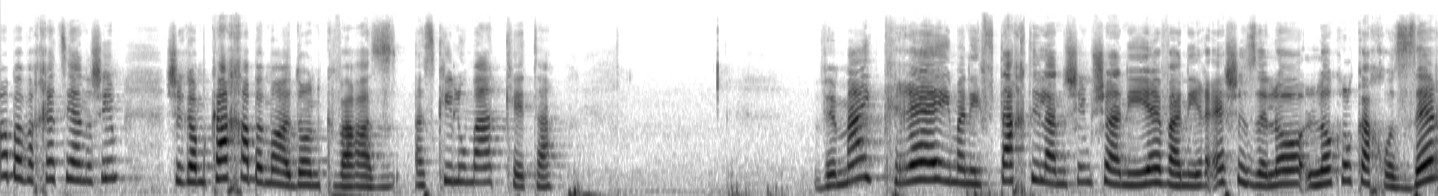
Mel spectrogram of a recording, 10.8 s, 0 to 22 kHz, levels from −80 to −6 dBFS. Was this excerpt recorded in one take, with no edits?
yes; 0 cuts

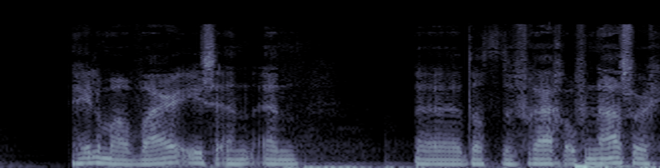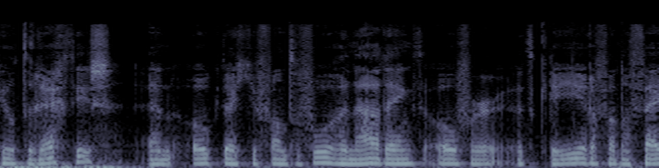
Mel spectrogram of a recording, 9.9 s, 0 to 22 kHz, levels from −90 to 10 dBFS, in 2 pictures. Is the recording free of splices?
yes; 0 cuts

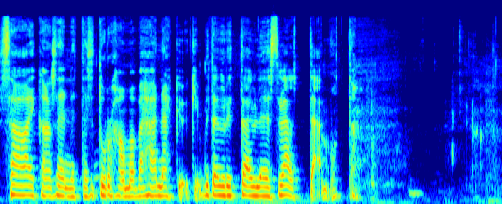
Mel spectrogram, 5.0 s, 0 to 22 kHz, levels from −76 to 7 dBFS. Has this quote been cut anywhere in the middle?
yes; 1 cut; at 2.0 s

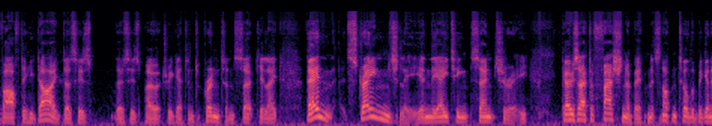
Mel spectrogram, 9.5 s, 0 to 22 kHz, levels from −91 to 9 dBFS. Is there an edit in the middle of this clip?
no; 0 cuts

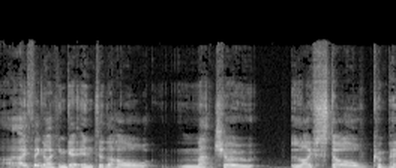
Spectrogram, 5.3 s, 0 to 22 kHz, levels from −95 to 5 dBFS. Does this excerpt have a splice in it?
no; 0 cuts

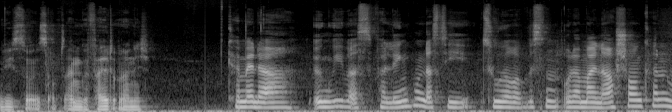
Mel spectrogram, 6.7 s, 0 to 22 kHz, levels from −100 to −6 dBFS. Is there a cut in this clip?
no; 0 cuts

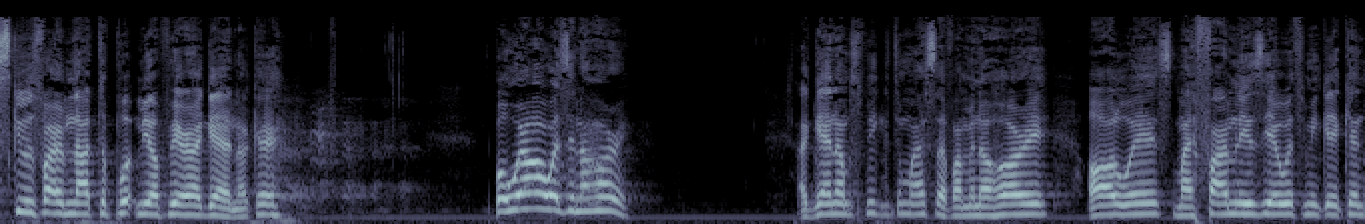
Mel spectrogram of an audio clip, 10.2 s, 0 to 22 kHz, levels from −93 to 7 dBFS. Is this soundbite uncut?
yes; 0 cuts

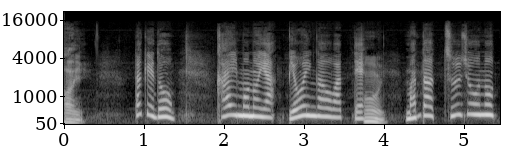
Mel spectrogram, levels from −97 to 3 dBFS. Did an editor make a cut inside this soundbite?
no; 0 cuts

